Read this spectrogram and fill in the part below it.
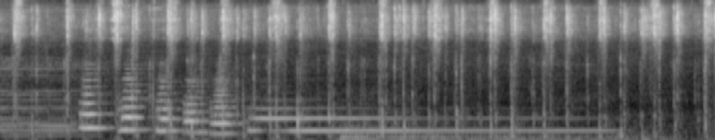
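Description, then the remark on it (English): Horses' hooves clip-clop in a steady, even rhythm as riders come up the almost deserted main street of El Cater at noon, while a short melodic music phrase plays and then settles into a held tone beneath them. “It was noon of the second day when we rode up the almost deserted main street.”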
